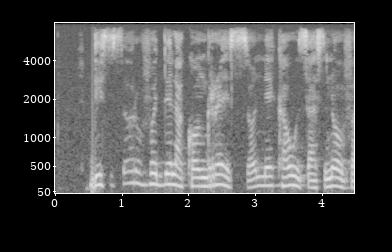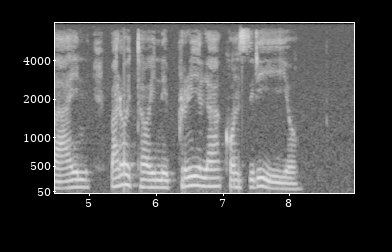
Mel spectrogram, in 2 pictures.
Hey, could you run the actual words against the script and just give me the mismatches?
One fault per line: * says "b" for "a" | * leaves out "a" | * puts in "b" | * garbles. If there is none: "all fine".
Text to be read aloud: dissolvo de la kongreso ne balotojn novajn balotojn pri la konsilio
* says "kaŭzas" for "balotojn"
